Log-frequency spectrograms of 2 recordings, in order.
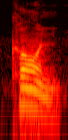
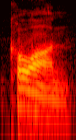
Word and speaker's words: koan: l o g y eulogy that is correct Cohen also pronounced koan the most widely known koan is the question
